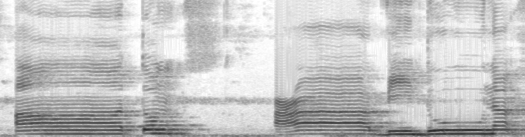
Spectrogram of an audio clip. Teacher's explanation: میم کی آواز کو ظاہر کریں گے، بالکل بھی ناک میں نہ جائے، آواز رک جائے · عین کے اوپر کھڑا زبر ہے، اس کو 1 الف کے برابر لمبا کریں گے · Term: اظہار شفوی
